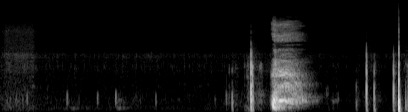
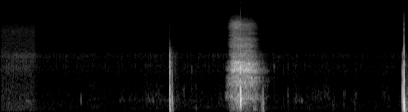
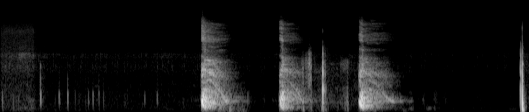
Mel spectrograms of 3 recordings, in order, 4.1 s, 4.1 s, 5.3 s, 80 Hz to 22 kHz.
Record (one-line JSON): {"cough_length": "4.1 s", "cough_amplitude": 26028, "cough_signal_mean_std_ratio": 0.2, "exhalation_length": "4.1 s", "exhalation_amplitude": 26028, "exhalation_signal_mean_std_ratio": 0.16, "three_cough_length": "5.3 s", "three_cough_amplitude": 26028, "three_cough_signal_mean_std_ratio": 0.22, "survey_phase": "alpha (2021-03-01 to 2021-08-12)", "age": "45-64", "gender": "Male", "wearing_mask": "No", "symptom_none": true, "symptom_headache": true, "smoker_status": "Never smoked", "respiratory_condition_asthma": false, "respiratory_condition_other": false, "recruitment_source": "REACT", "submission_delay": "1 day", "covid_test_result": "Negative", "covid_test_method": "RT-qPCR"}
